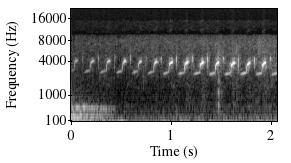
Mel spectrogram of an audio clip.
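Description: A bird's fast trill: a run of short, high chirps, about nine a second, fairly faint. A held low music note dies away in the first half second.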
